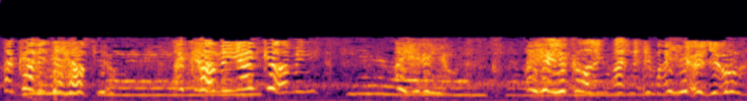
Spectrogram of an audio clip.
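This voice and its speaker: A very high-voiced, distraught young woman in a vintage radio horror play. She speaks slowly and wails her words theatrically, half out of her mind. The old recording is thin, tinny and noisy. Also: animated. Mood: frantic, tearful. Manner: theatrical, repetitive, wailing delivery. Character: frantic, grief-mad young woman lost in a snowstorm.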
